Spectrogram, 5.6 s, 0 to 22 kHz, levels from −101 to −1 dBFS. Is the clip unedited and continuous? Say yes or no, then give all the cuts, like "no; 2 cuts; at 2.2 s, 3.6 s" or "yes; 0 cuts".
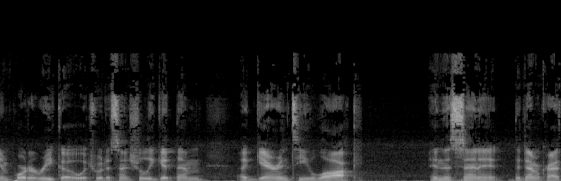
yes; 0 cuts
